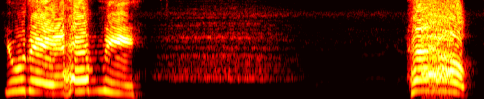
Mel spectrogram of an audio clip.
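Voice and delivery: high, loud desperate calls; shouting for help. Real, not acted. Hunted player yelling to teammates for help. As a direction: call out for rescue at full voice.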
